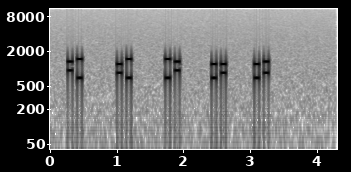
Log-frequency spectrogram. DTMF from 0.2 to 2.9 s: 03 73 30 17

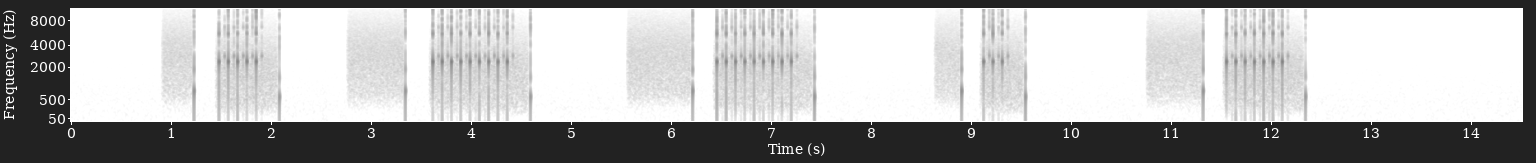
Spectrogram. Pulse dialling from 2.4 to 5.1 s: 9

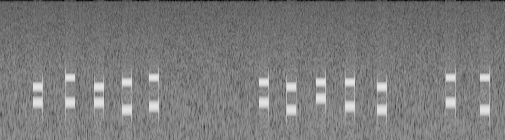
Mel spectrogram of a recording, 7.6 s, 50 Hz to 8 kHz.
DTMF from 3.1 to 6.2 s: 81051

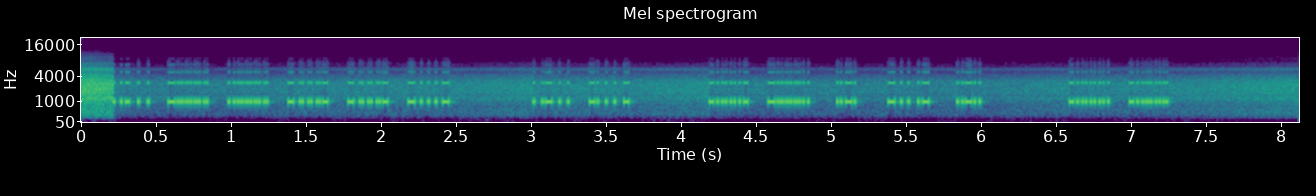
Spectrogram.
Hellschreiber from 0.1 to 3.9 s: YB3AAN TU

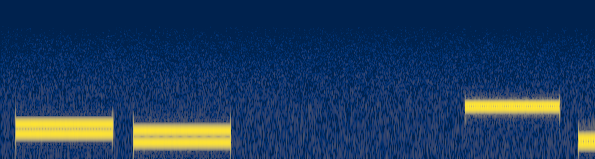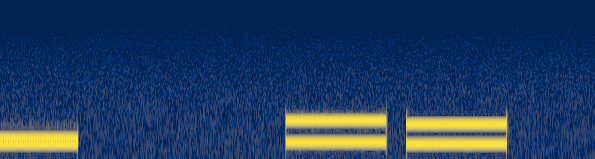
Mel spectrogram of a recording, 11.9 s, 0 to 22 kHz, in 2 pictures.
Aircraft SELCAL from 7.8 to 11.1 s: DM-CL

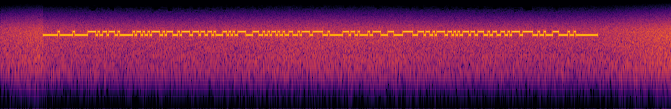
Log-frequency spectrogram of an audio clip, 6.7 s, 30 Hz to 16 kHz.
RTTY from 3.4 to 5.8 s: KOMT ER NIET.

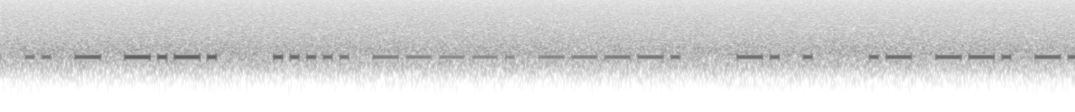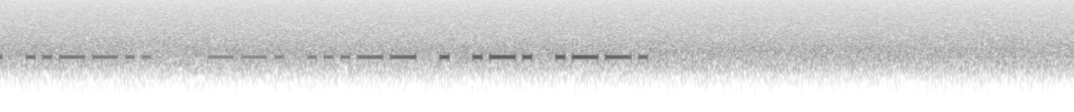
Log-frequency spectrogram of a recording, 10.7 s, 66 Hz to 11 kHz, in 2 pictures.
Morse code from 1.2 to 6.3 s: 599 NE AGN?

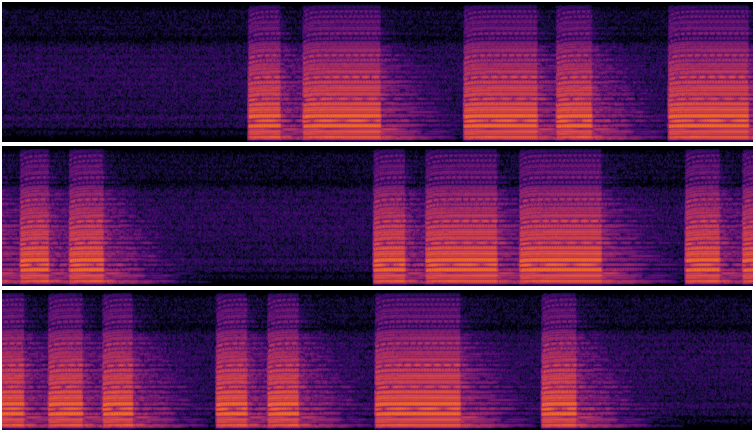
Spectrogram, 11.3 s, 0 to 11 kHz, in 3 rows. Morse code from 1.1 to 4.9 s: AND

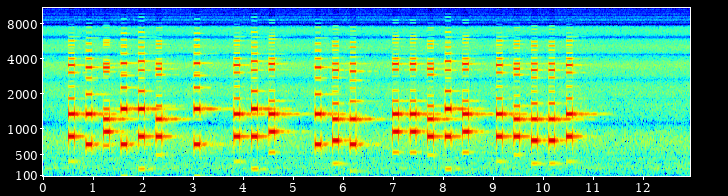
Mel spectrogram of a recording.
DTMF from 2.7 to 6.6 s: 3 890 241

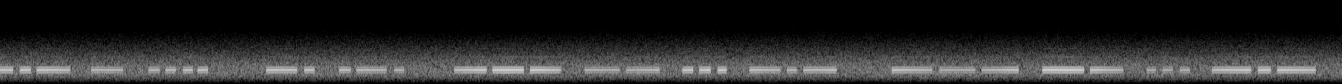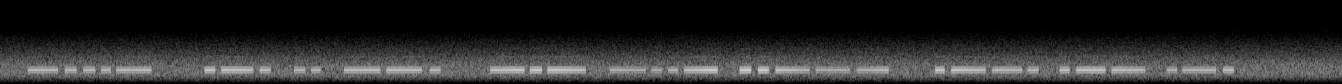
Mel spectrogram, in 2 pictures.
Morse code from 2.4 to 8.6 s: NR OMSK

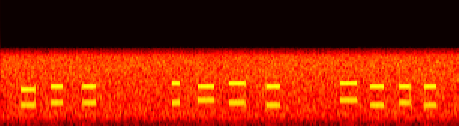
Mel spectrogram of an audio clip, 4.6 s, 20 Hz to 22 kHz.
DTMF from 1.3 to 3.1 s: 6862

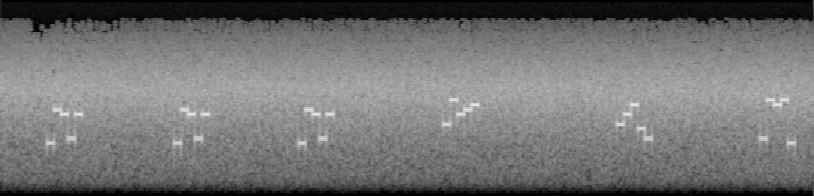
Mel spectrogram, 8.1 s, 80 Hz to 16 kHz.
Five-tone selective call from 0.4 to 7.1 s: 18727 18727 18727 50789 57942

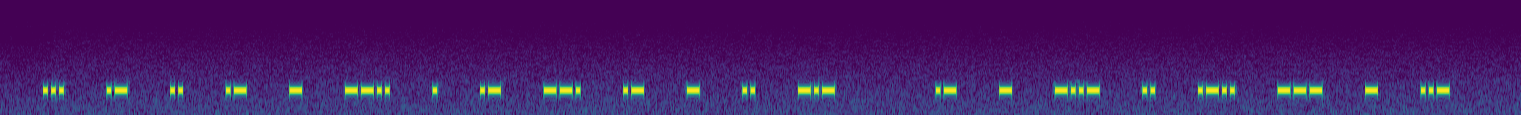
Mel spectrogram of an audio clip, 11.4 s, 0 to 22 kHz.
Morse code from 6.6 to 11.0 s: ATXILOTU

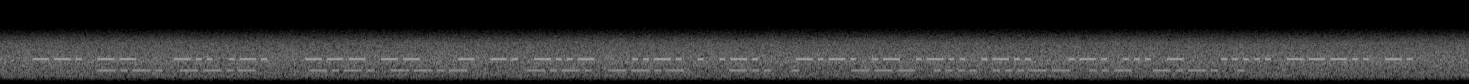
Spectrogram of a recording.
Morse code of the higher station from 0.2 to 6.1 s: GM DR OM TNX

